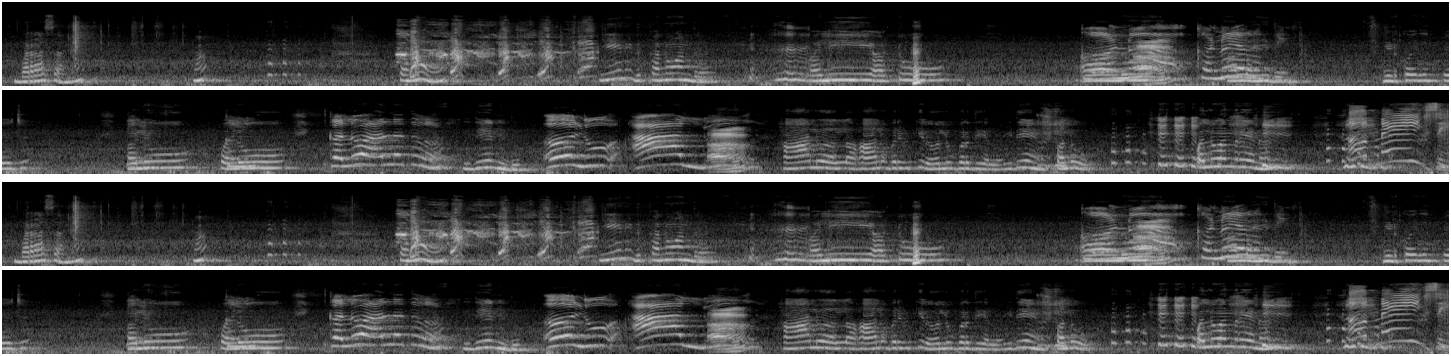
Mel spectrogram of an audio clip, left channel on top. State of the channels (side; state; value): both; identical; correlation 1.00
